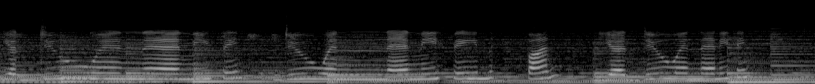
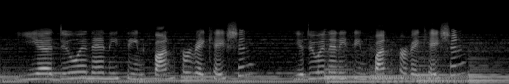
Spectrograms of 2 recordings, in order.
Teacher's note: We link together doing because we're going to drop the g. It ends with the sound, the n sound. And then the next word, anything. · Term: linkings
